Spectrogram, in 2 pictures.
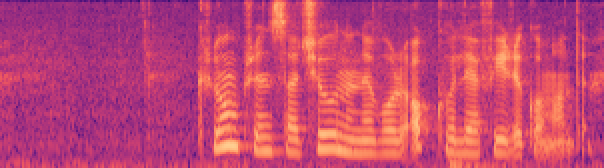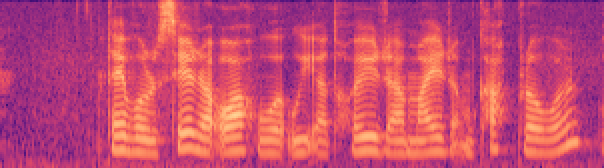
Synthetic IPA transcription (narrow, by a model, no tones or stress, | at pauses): kʰɾuːmpʰɾɪnsat͡ʃʰuːnɪnəʋɔɾʔɔkʋɪlɪafiːɾɪkʰɔ̰ːma̰nd̪ə | t̪ʰejʋɔwɾɪseːɾaʔɔːhuəʔʊjʔat̪hœjɾamajɾa̰ʊ̰mkʰahpɾɔwəɾ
